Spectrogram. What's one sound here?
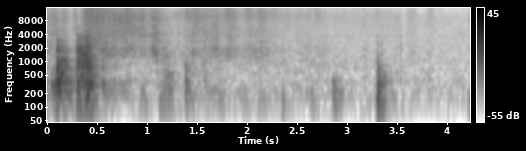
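A small block of wood knocks on a wooden bench.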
